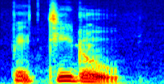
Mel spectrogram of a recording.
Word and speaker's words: Petito: Entonces, hoy voy a hablar del caso de Gaby Petiro ok. – De ahora en adelante le voy a decir Gaby. – Sí, sí, sí, porque está medio. – Petito. Se escribe petito así, en Spanish.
